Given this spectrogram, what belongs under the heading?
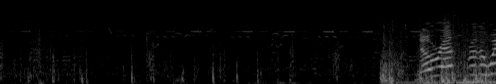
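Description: Horse hooves clip-clop steadily in the Red Dead Redemption video game near Armadillo, a quick even rhythm of hoofbeats at moderate volume, before a voice starts talking over the end.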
